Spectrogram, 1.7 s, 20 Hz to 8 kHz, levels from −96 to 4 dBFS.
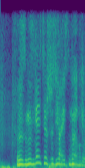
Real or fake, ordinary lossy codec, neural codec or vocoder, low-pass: fake; none; codec, 24 kHz, 1.2 kbps, DualCodec; 7.2 kHz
